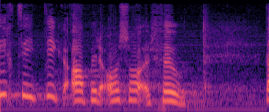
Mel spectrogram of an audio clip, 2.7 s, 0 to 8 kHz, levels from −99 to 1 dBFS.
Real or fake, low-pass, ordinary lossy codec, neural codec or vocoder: real; 7.2 kHz; none; none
